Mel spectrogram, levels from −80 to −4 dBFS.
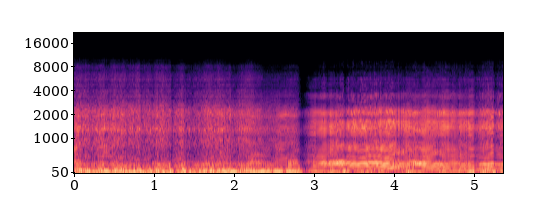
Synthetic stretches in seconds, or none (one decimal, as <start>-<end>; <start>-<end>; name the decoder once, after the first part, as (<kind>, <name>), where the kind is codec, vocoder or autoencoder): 2.1-3.3 (vocoder, WaveNeXt); 4.0-5.0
